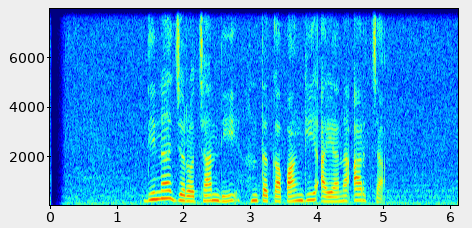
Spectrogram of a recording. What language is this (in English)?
Sundanese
